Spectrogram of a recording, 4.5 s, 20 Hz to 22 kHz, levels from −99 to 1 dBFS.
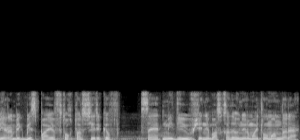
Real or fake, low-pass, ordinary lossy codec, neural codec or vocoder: real; none; none; none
